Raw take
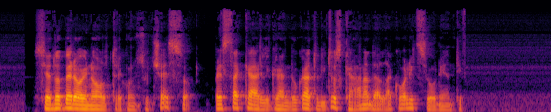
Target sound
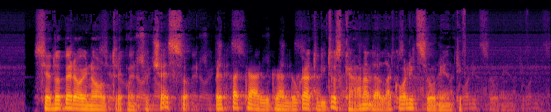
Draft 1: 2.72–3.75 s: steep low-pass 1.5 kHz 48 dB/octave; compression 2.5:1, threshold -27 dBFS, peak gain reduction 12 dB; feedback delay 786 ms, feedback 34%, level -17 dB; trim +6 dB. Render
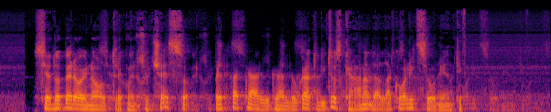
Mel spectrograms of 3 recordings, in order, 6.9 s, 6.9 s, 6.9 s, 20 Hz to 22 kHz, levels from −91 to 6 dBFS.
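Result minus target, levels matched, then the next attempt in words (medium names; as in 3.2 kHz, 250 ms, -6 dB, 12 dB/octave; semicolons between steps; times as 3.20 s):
compression: peak gain reduction +5.5 dB
2.72–3.75 s: steep low-pass 1.5 kHz 48 dB/octave; compression 2.5:1, threshold -18 dBFS, peak gain reduction 6.5 dB; feedback delay 786 ms, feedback 34%, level -17 dB; trim +6 dB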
